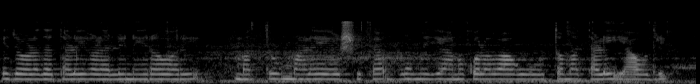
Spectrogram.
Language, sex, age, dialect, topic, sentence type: Kannada, female, 25-30, Central, agriculture, question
